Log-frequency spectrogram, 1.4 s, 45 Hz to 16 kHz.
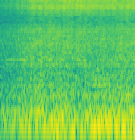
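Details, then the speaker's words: Ford 2.9L V6 with high/rough idle, MAP sensor vacuum line pinched off: heavy, uneven low rumble that lurches and stumbles instead of settling; runs very badly, showing the MAP sensor is working. "that's bad now don't do that it runs really bad if we do that so the map sensor is working then"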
